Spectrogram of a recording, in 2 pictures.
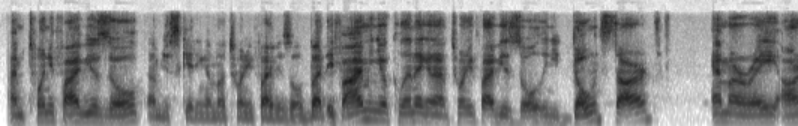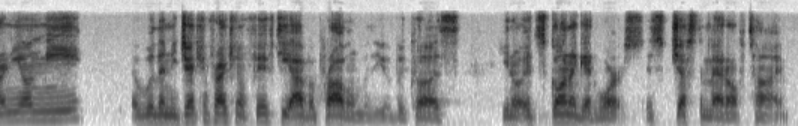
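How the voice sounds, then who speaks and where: A man's voice: medium pitch, quick pace, dry recording. A male cardiologist on a panel, speaking in a confident, conversational way with joking asides. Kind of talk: panel discussion. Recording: muffled dry video call audio.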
